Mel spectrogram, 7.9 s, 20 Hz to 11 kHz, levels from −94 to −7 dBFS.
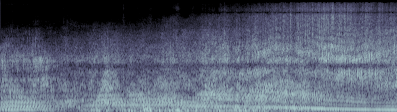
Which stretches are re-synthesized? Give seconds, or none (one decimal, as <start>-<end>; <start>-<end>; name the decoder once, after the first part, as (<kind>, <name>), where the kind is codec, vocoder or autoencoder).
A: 2.2-4.2 (autoencoder, DAC-VAE)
